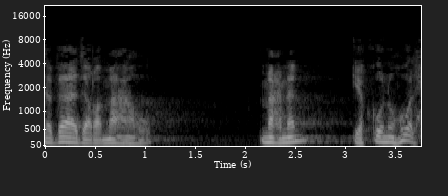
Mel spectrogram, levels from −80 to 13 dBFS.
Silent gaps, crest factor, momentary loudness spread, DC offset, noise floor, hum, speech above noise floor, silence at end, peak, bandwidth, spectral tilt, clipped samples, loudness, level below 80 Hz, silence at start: none; 20 dB; 16 LU; under 0.1%; -68 dBFS; none; 40 dB; 0 s; -10 dBFS; 8.4 kHz; -7.5 dB/octave; under 0.1%; -29 LUFS; -58 dBFS; 0 s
